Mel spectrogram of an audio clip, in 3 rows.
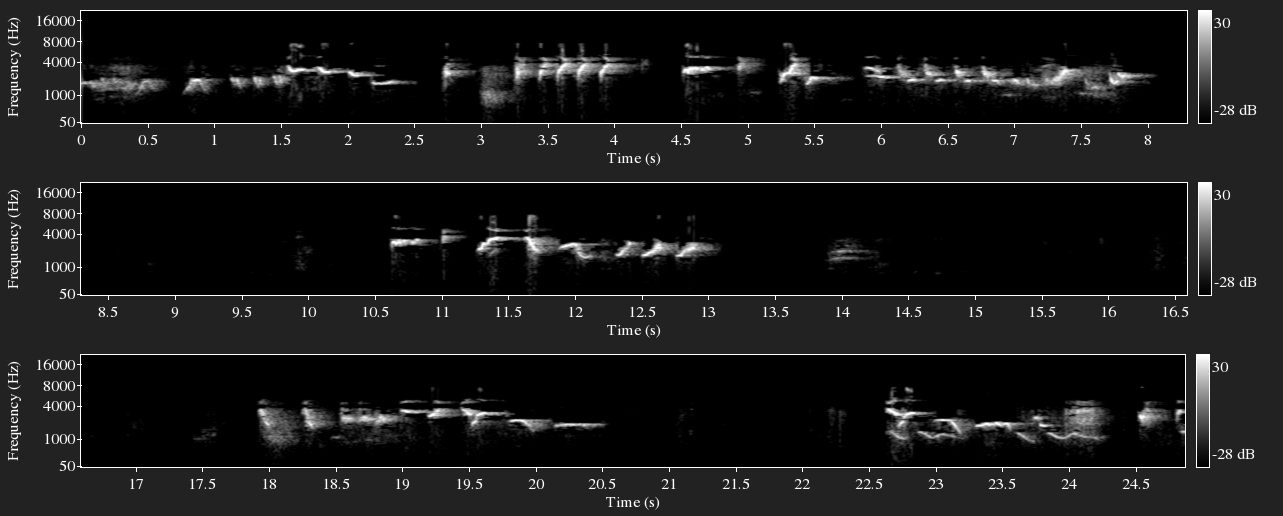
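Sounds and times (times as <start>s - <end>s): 
Greater green leafbird warbling: 0.0s - 8.1s, 10.6s - 13.1s, 17.4s - 20.6s, 22.6s - 24.8s.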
